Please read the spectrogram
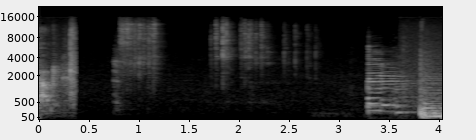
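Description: Faint brief crackling of a mylar foil bag being torn open, in two short patches separated by dead silence. Background music comes in about three seconds in and becomes the loudest sound near the end.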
